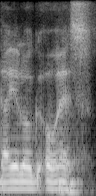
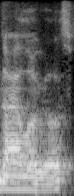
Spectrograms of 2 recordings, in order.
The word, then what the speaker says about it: Dialogos: So yeah, what has worked for you guys and and dialogue OS or dialogos? How should I pronounce it? Yeah. Well, we're shifting we're shifting more. So we've always been dialogos, but we are shifting more to technological dialogos.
